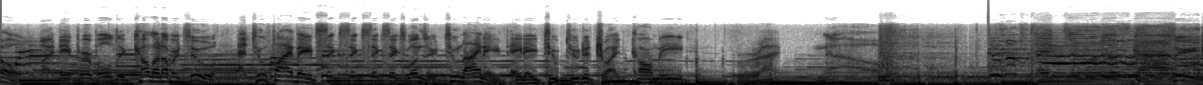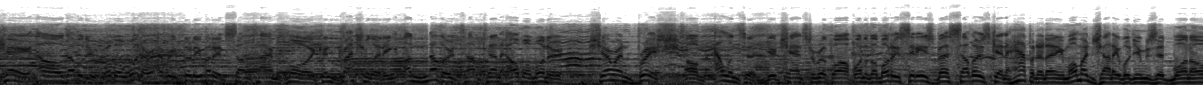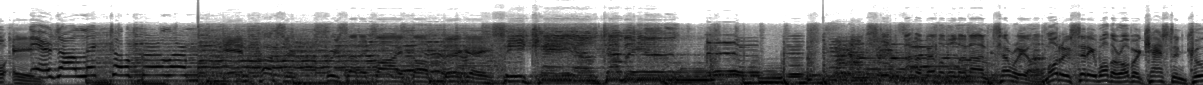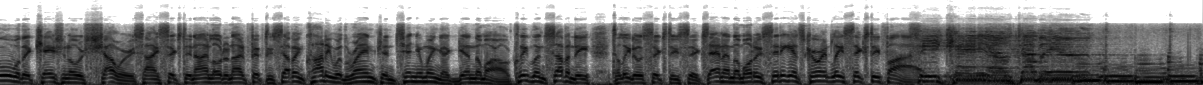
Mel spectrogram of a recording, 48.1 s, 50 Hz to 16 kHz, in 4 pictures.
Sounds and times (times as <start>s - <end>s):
Speech: 0.0s - 8.9s, 11.5s - 29.0s, 33.1s - 45.5s
Music: 0.0s - 35.6s, 45.1s - 48.1s.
